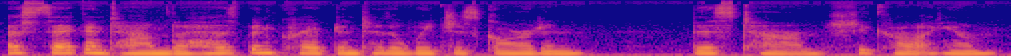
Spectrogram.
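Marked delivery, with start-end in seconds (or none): none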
